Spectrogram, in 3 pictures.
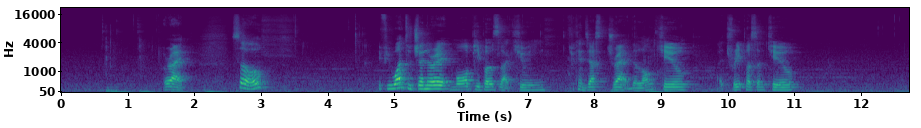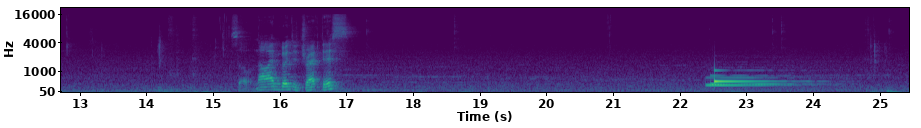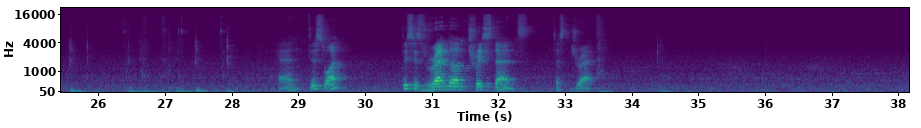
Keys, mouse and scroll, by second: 0.8 x, 0.9 click, 7.6 scroll down 1, 8.3 x, 8.3 click, 14.4-14.8 scroll down 3, 16.8 click, 17.4-18.6 drag, 23.4 click, 24.8 scroll down 1, 25.1 x, 25.2-26.4 drag, 25.6 c, 26.7 scroll up 3, 27.0 scroll down 2, 27.2 x, 27.3-27.9 drag, 27.5 c, 30.7 click, 31.9-33.1 drag, 33.5 scroll down 1.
